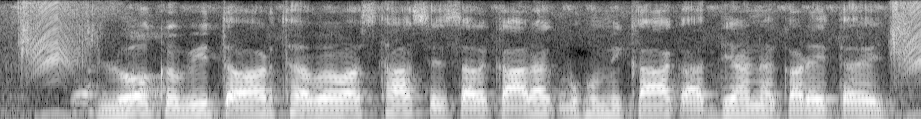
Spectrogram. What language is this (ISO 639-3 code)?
mai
